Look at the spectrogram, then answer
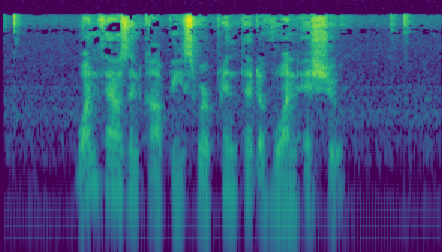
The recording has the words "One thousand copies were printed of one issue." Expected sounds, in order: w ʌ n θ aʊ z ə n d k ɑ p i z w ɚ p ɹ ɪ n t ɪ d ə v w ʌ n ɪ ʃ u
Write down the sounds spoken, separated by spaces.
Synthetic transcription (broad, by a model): w ʌ n θ aʊ z ə n d k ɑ p i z w ɚ p ɹ ɪ n t ɪ d ə v w ʌ n ɪ ʃ u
